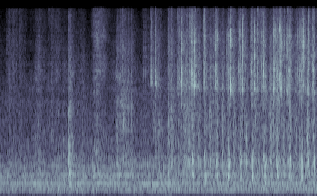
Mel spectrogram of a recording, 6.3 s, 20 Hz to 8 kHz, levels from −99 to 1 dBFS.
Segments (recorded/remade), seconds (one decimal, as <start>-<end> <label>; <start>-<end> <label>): 0.0-0.4 recorded; 0.4-1.5 remade; 1.5-2.0 recorded; 2.0-2.5 remade; 2.5-6.3 recorded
